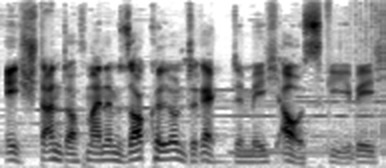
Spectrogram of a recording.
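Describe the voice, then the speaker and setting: Speaking at a moderate pace with a fairly low pitch, this man sounds bright and forceful. He plays a smug, playful chaos creature, gleeful and scheming, recounting his escape as first-person audio drama narration while music plays behind him.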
